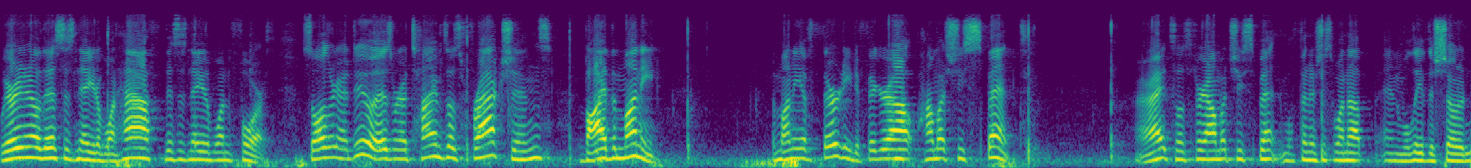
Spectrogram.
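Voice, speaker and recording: With a high pitch and ordinary pitch variation, a man talks very fast amid audible room echo. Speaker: math teacher. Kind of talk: classroom lecture.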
